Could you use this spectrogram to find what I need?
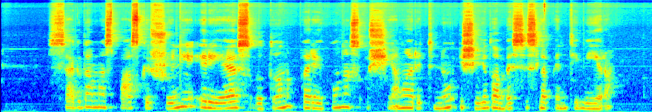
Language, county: Lithuanian, Alytus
